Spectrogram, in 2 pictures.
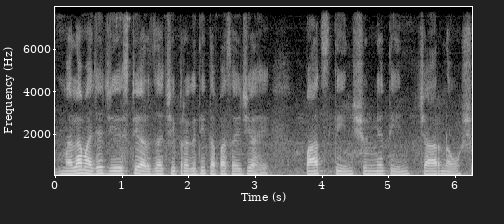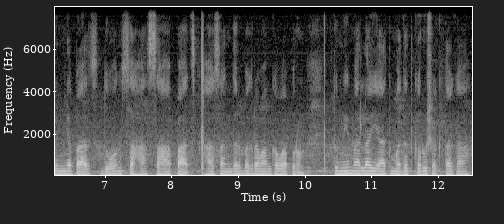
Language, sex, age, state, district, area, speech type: Marathi, male, 30-45, Maharashtra, Ratnagiri, urban, read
